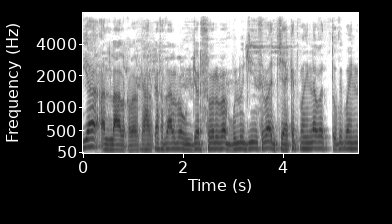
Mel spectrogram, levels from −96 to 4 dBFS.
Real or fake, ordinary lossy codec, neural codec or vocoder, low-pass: fake; none; codec, 16 kHz, 16 kbps, FreqCodec, larger model; 7.2 kHz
